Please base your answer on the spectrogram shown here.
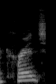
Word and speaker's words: Krajnc: are listening It's like the city uh krentz is spelled k-r-a-j-n-c so that they can find your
